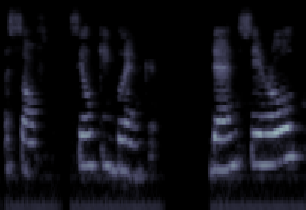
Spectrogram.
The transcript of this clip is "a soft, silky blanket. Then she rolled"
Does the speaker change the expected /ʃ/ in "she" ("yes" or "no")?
yes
